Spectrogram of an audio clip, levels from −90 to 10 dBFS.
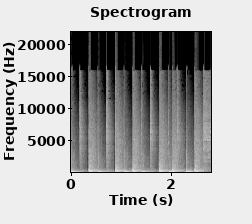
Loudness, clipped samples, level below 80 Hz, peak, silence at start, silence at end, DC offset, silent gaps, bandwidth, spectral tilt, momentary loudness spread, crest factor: -9 LUFS; 0.8%; -24 dBFS; 0 dBFS; 0 s; 0 s; 0.3%; none; 17.5 kHz; -4.5 dB/octave; 3 LU; 8 dB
